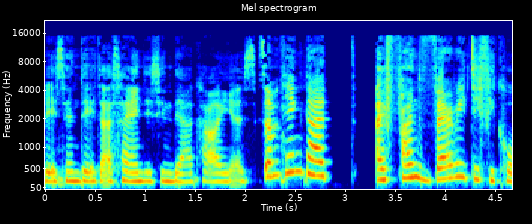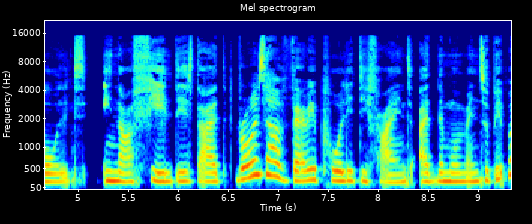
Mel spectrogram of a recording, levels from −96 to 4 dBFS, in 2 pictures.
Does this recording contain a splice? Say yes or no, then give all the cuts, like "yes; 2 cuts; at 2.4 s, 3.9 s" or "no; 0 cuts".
no; 0 cuts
